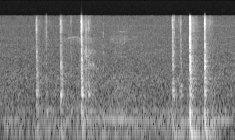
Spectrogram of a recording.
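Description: Fingertips type on the dark plastic keys of an HP laptop keyboard, in a slightly quieter stretch. Six short, bright plastic clicks come in two loose clusters with a pause between them, over a faint low hum.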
